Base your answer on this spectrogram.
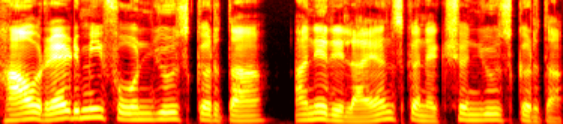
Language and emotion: Goan Konkani, neutral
